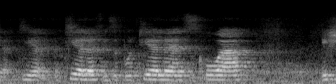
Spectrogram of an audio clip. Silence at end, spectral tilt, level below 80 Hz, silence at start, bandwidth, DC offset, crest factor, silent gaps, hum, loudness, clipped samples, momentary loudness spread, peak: 0 s; -6.5 dB/octave; -38 dBFS; 0 s; 11 kHz; under 0.1%; 16 dB; none; none; -17 LUFS; under 0.1%; 18 LU; -2 dBFS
